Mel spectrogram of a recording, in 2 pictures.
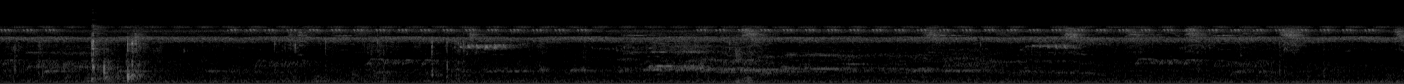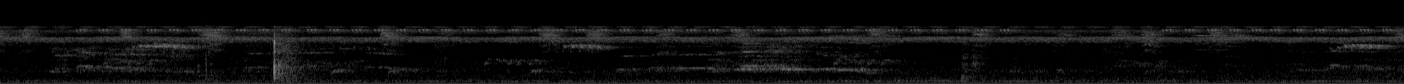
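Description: Steady chorus of insects shrilling: a continuous high whine with a fast pulsing trill above it. A short bird chirp repeats every few seconds, and a few sharp knocks come about a second in and again about 17 seconds in.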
